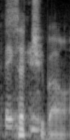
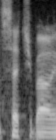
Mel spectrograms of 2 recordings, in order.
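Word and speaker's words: Setúbal: You came, 13th in, Sabutu. – I think it's Setubal. – I can never pronounce that. Well, you placed 13th in Setubal in Portugal, which it's actually a very historic venue and a tough swim as well, looking at the conditions.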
